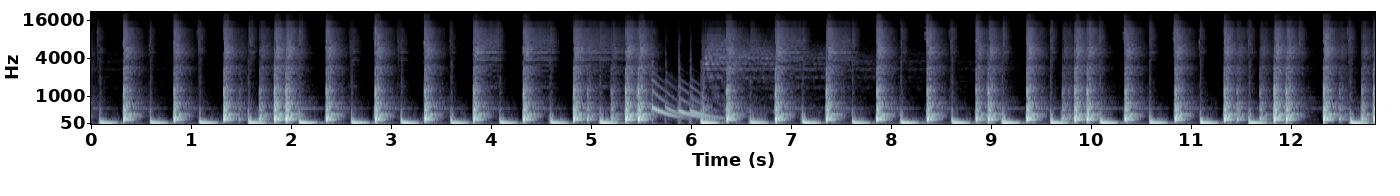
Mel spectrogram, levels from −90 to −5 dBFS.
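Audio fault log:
throughout: Opus compression. The music sounds grainy, rough and noisy, with tones turning hiss-like instead of swirling, and nothing above 20.3 kHz. The likely cause is Opus in its CELT music mode filling starved bands with folded or noise content, which fits a bitrate near 16 kbps.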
